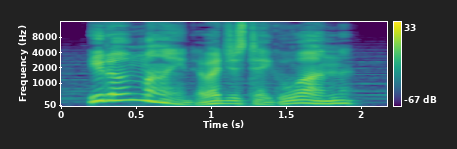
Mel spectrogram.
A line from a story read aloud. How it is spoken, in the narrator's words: She asked brightly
